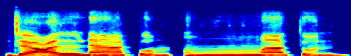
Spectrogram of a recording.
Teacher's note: جعلناکم امتن، یہاں پہ میم ساکن پہ غنہ نہیں ہوگا، مگر جو امتن میں جو میم مشدد ہے نا اس پہ غنہ تو ہوگا کیونکہ میم مشدد پہ غنہ ہوگا۔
